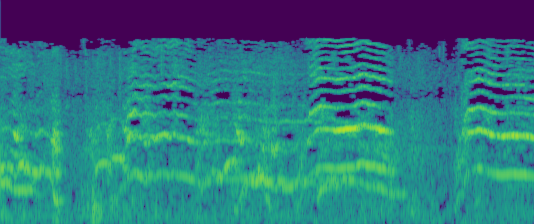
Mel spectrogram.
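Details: Domestic cat giving several drawn-out, wavering meows with bright harmonics, some rising then falling, separated by short pauses, with one last long cry near the end.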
